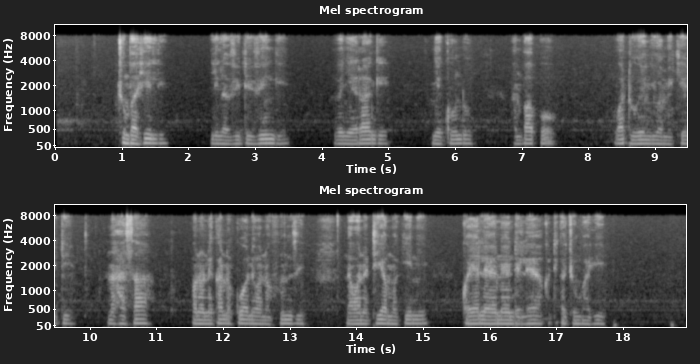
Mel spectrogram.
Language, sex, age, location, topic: Swahili, male, 18-24, Nairobi, education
